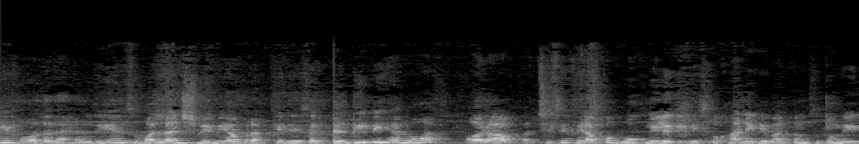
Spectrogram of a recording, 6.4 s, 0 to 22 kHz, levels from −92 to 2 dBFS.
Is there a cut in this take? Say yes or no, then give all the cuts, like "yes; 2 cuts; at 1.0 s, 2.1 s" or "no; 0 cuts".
yes; 1 cut; at 2.5 s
